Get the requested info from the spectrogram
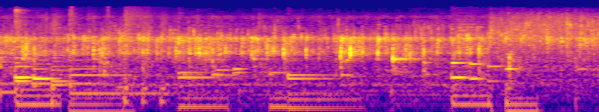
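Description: Steady sizzling, crackling hiss of food cooking in a pan on a gas stove, with small ticks as diced vegetables are tipped into it. Background music with a plucked bass line plays under it and stops about five seconds in.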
